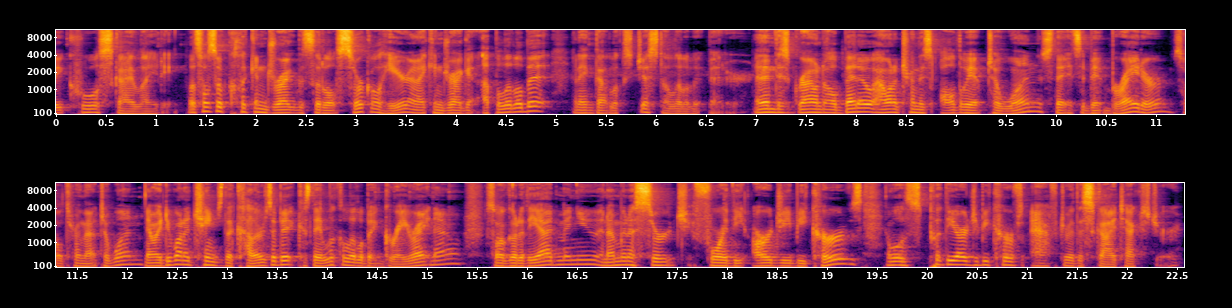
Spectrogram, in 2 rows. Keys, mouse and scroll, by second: 0.6-2.0 scroll up 2, 1.4-4.3 drag, 4.5 scroll down 1, 4.7-5.3 middle drag, 5.8 drag, 6.4 click, 8.2 click, 9.9 click, 11.0 click, 12.2-12.5 scroll up 1, 12.5 scroll down 1, 12.6 scroll up 1, 14.8-16.8 middle drag, 15.0-16.8 scroll up 2, 15.7 shift+a, 16.4-17.4 drag, 17.1-17.7 typing, 18.9 click, 21.1 drag, 21.4 scroll down 1, 21.5 middle click.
